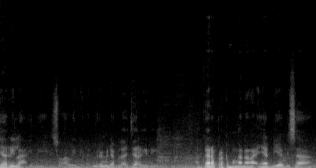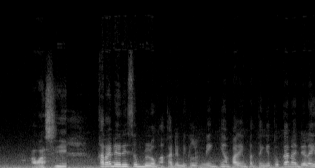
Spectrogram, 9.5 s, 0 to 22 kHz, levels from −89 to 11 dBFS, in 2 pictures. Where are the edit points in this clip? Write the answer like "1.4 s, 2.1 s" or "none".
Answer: 5.9 s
